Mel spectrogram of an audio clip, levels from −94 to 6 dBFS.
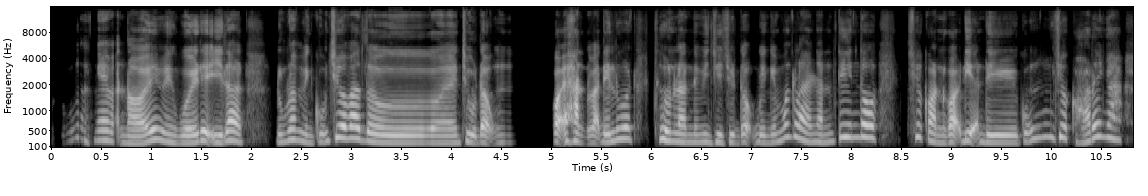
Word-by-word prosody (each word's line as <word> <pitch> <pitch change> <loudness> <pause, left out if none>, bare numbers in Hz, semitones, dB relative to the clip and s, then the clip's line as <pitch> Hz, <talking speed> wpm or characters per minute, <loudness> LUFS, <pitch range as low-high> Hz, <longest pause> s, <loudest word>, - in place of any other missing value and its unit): Đúng 245 +5 -24
là 245 - -12
nghe 250 0 0
bạn 225 -5 -6
nói 180 +10 +3
mình 205 -5 -3
mới 185 +2 +3
để 245 - +4
ý 195 -3 +2
là 245 -3 +5 0.3
đúng 205 +4 -7
là 265 - +1
mình 210 -7 -6
cũng 210 +3 -6
chưa 310 +3 +4
bao 295 -1 +5
giờ, 235 -4 0 0.7
à, 180 +1 -2
chủ 205 -2 -1
động 195 +1 +1 0.5
gọi - - +6
hẳn 230 -2 +4
bạn 185 - +1
đấy 205 +1 +1
luôn, 285 +3 0 0.3
thường 250 -5 +2
là 210 -1 +2
mình 200 0 -8
chỉ 200 -1 -4
chủ 200 - -4
động 205 0 -4
đến 190 - -5
cái 200 - -6
mức 325 +8 -5
là 270 -9 +1
nhắn 205 +1 -6
tin 325 +4 -2
thôi, 320 -1 +5 0.3
chứ 330 -1 -6
còn 210 -8 0
gọi 205 - +3
điện 225 -2 +1
thì 190 -1 +1
cũng 295 - -7
chưa 320 - 0
có - - -5
đấy 320 +3 0
nha. 305 -5 -3
220 Hz, 265 wpm, -23 LUFS, 195-275 Hz, 0.7 s, gọi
